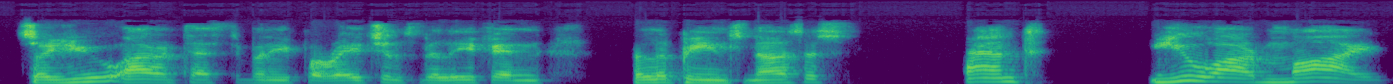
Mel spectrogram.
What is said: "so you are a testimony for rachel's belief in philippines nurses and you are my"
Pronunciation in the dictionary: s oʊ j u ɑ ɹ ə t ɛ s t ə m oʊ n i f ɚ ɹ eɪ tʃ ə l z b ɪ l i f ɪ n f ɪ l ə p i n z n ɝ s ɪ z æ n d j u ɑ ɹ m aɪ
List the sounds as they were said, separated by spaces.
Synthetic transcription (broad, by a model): s oʊ j u ɑ ɹ ə t ɛ s t ə m oʊ n i f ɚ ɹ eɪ tʃ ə l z b ɪ l i f ɪ n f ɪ l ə p i n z n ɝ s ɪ s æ n d j u ɑ ɹ m aɪ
